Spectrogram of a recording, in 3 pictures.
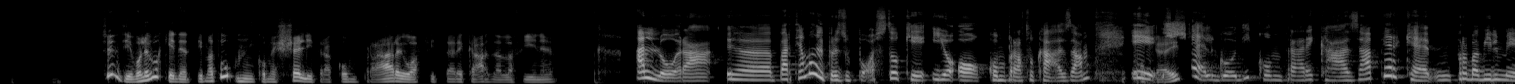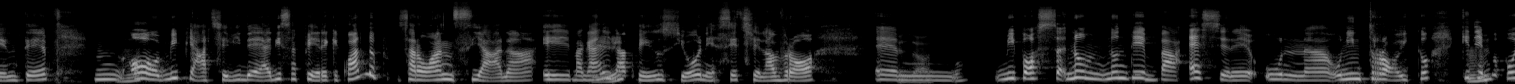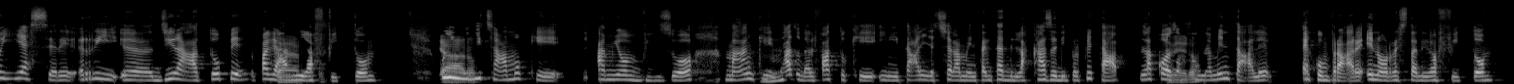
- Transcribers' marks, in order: other background noise
- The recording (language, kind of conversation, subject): Italian, podcast, Come scegliere tra comprare o affittare casa?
